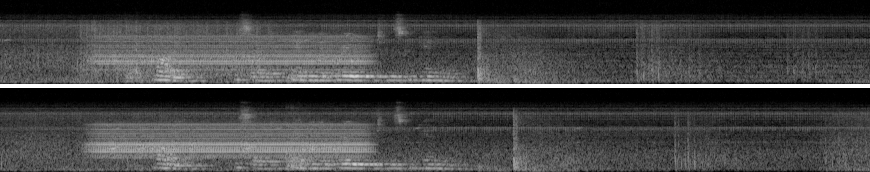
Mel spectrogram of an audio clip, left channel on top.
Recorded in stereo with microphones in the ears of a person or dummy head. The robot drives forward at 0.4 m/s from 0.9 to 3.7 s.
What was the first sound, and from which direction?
A woman speaking, 35° left (ahead or behind).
